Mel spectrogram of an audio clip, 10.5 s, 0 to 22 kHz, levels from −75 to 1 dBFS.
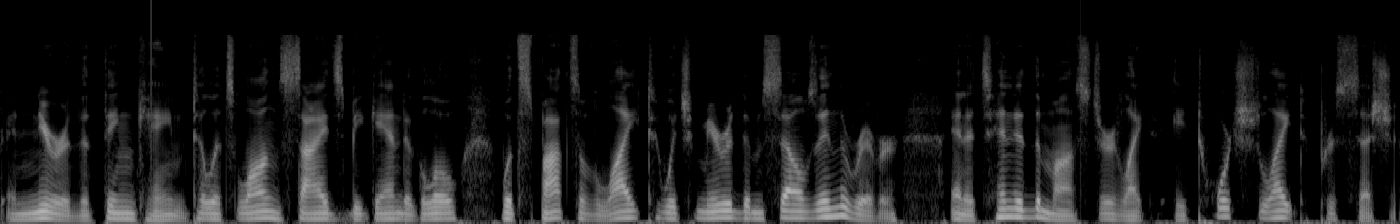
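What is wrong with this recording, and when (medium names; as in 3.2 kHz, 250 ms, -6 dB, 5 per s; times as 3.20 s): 1.13 s: pop -12 dBFS
8.10 s: pop -21 dBFS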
